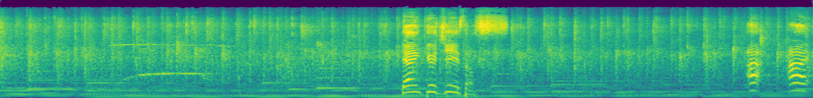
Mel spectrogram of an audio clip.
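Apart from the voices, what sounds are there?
audience applause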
